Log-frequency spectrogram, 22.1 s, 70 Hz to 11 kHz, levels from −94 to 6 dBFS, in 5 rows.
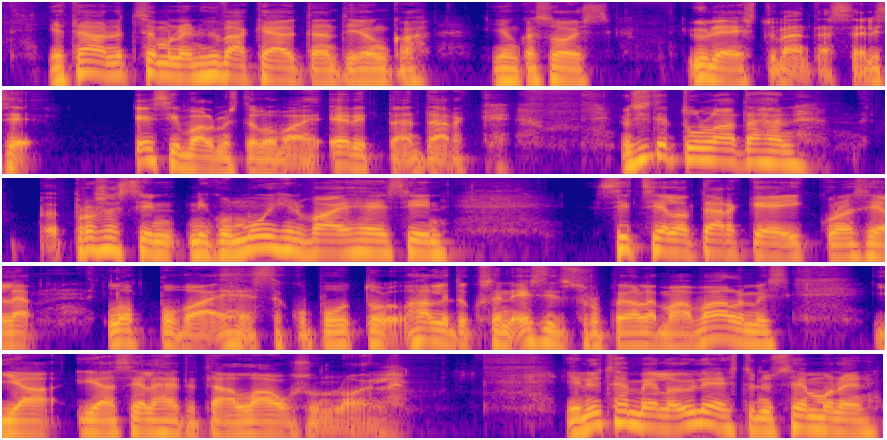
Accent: native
